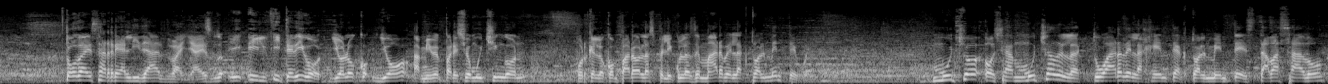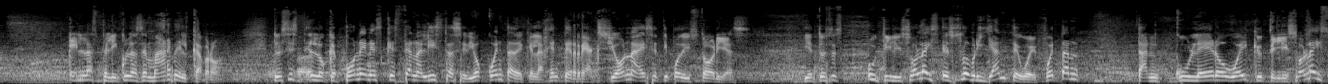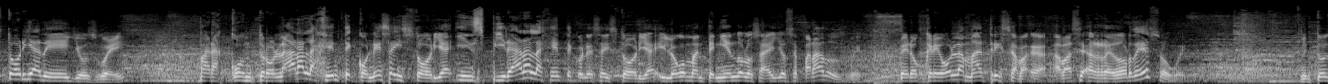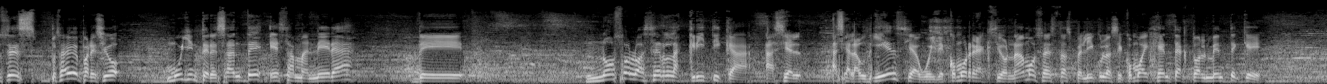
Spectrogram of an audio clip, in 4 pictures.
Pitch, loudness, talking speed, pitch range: 175 Hz, -16 LUFS, 175 wpm, 160-200 Hz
